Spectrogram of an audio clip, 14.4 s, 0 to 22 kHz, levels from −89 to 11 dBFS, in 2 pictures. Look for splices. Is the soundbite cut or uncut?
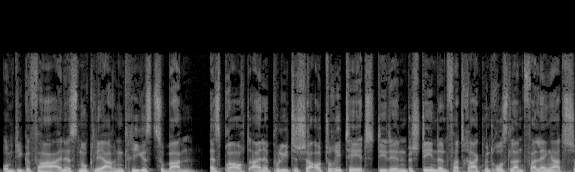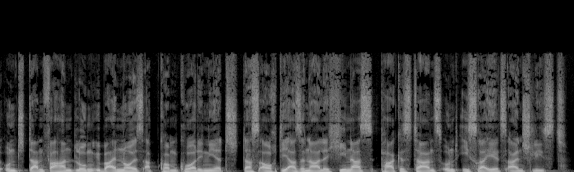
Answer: cut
